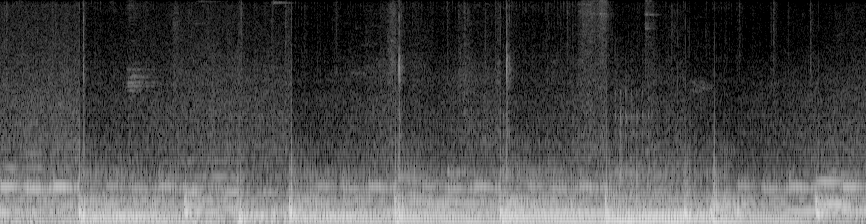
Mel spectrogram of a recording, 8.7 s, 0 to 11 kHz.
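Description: Bass-heavy electronic dance music played loud through the CDR King Jargon 2.1 system's subwoofer, with deep bass and a sharp hit about once a second.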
